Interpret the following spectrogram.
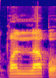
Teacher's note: طوا لام زبر طول، لام قاف زبر لقو، طلقو، قاف پر قلقلہ کریں گے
